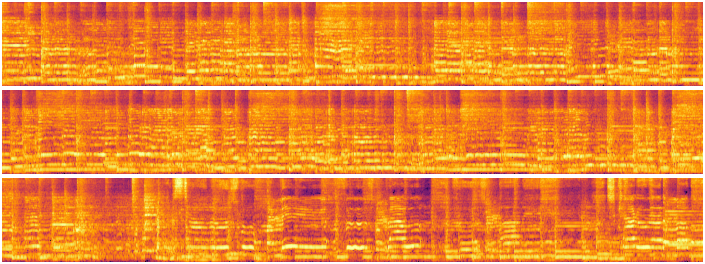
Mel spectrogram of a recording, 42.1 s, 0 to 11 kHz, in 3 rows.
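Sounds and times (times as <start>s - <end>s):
blues-rock band playing: 0.0s - 42.0s
electric guitar bent notes: 0.0s - 42.0s.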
